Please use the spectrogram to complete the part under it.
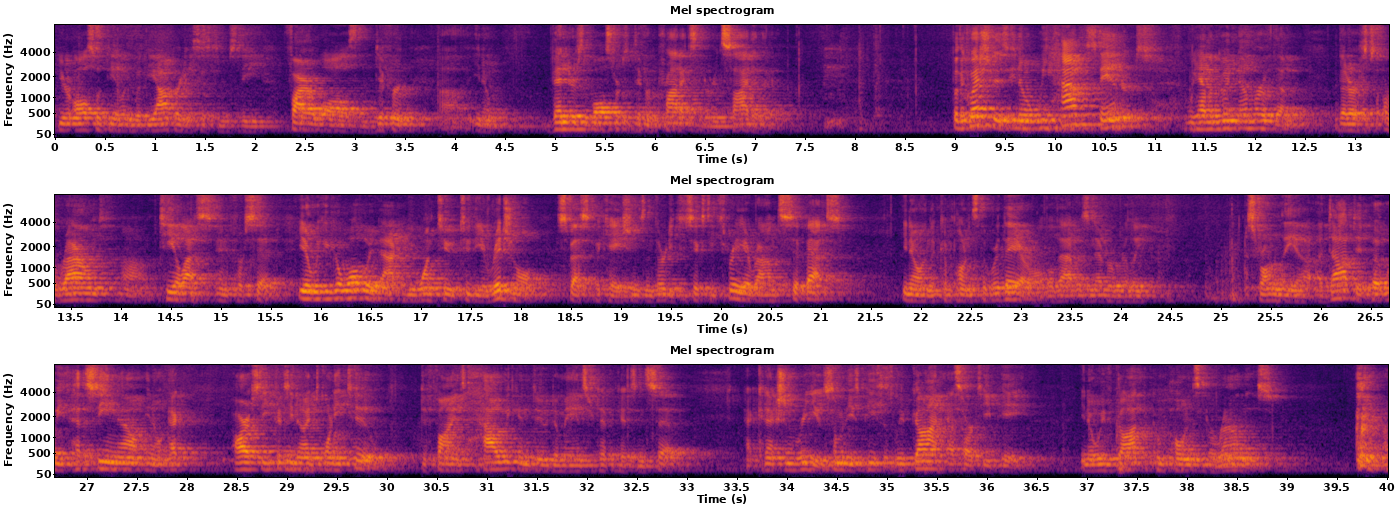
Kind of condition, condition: setting, live audience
